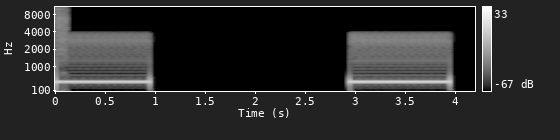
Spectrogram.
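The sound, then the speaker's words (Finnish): A telephone ringback tone sounds twice as a phone call to a pizza maker connects: two steady, evenly pitched one-second beeps separated by a two-second silence, heard clearly with no voices. “Tähän väliin vielä toinen pizzapuhelu.”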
